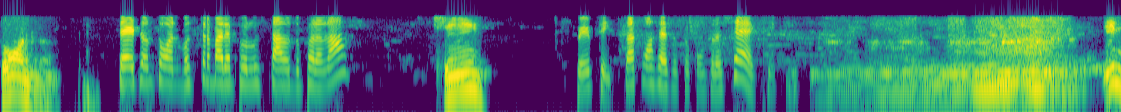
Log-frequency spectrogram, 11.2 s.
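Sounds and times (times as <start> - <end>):
speech: 0.0 - 0.6, 1.2 - 3.7, 4.4 - 5.0, 5.8 - 8.7, 11.0 - 11.2
motorcycle passing by heard through a telephone line: 7.8 - 11.2.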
